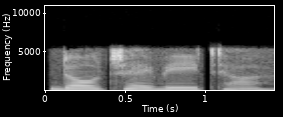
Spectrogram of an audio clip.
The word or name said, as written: dolce vita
